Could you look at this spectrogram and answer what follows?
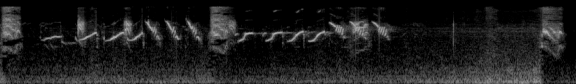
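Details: Double-collared seedeater and calling female, used to excite a captive male for song tournaments: a fast run of about twelve upslurred whistled notes broken by harsh noisy bursts, fading into quiet background.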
